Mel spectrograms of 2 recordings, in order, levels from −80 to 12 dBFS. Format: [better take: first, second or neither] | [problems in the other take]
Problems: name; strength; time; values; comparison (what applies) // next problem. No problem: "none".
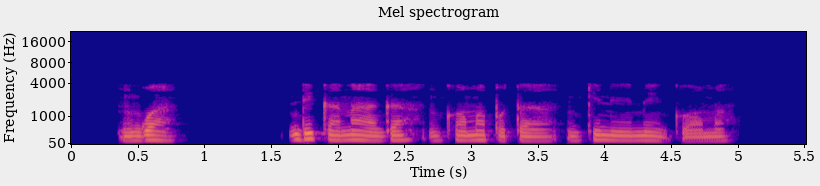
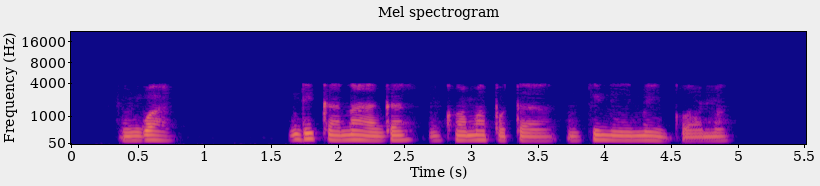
first | noise reduction (neural mask model DeepFilterNet 3)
